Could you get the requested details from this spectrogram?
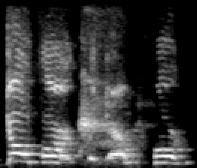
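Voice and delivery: imitating dad cheering the driver onward; egging on. Dad urging the driver on while crap flies out, laughing. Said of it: "My dad'd say".

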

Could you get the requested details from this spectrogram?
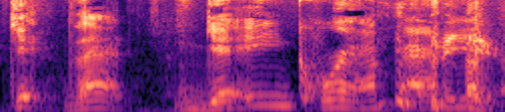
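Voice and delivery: slow, high hammed-up casting out; mock southern exorcist. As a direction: drive the demon out in a drawn-out southern voice. Acted southern church exorcism.

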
